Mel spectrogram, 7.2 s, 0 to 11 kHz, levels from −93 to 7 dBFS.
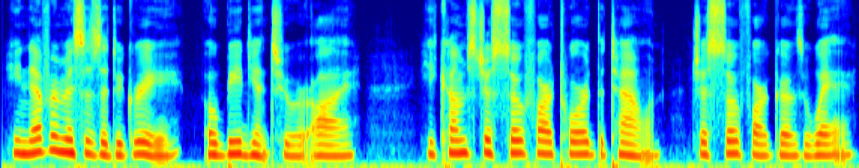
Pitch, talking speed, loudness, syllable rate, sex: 195 Hz, 185 wpm, -16 LUFS, 4.8 syllables/s, female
